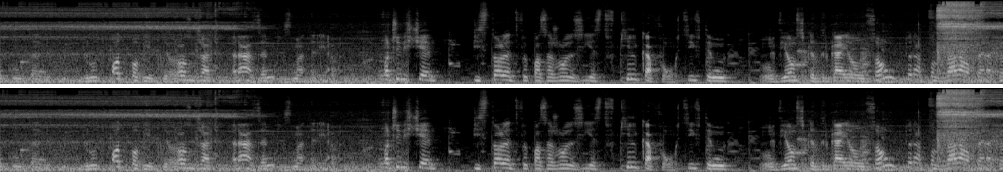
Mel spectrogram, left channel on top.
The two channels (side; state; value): both; identical; correlation 1.00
